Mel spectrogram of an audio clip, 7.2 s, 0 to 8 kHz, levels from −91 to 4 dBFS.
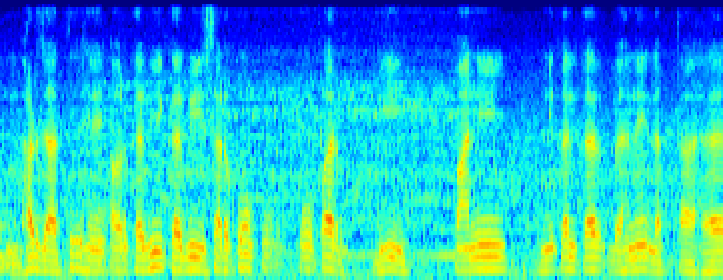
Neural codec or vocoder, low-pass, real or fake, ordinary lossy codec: codec, 16 kHz, 8 kbps, FunCodec, trained on Chinese and English, 25 frames a second; 7.2 kHz; fake; AAC, 48 kbps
